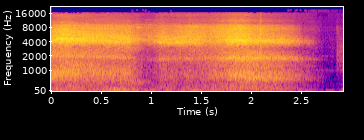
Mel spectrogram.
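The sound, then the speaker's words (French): A person imitates a snake with a long, steady hiss in two breathy pushes, fairly loud, then trailing off into quiet near the end. “On va vous parler du serpent. Il siffle.”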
